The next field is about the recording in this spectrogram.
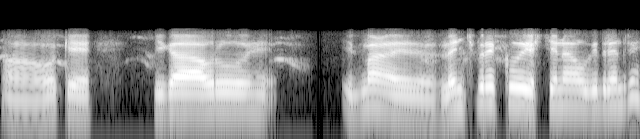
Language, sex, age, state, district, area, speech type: Kannada, male, 18-30, Karnataka, Chamarajanagar, rural, conversation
